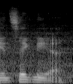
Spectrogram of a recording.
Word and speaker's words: insignia: It's got the insignia. Oh no, that was the last one. Insignia has 4 syllables. There! That's where the gas is escaping! Insignia is 4 syllables.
